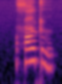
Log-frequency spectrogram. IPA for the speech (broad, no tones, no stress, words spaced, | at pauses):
xau̯ʈɯ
